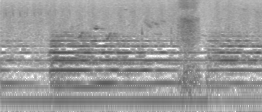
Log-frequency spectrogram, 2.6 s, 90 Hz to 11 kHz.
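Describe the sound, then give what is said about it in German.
Church bells ringing at noon on a mountain pasture, faint and resonant with lingering tones and a few soft strikes, heard alone without talk. “Das ist schon wieder 12, oder was ist? Hörst du die Glocken bis auf die Leiten?”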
